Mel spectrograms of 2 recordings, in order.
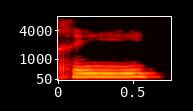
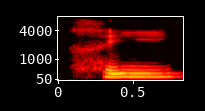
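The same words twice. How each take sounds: First: The syllable sounds light, with a clear i vowel. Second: The syllable sounds light, with a clear i vowel.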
